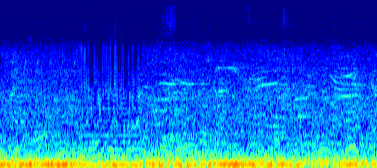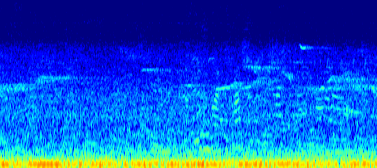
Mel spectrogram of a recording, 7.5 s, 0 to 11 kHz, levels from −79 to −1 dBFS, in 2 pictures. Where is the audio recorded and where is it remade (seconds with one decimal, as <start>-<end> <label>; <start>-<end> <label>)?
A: 0.0-0.8 recorded; 0.8-1.4 remade; 1.4-7.5 recorded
